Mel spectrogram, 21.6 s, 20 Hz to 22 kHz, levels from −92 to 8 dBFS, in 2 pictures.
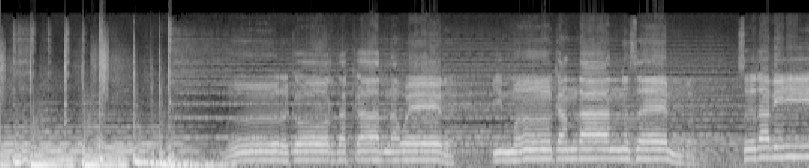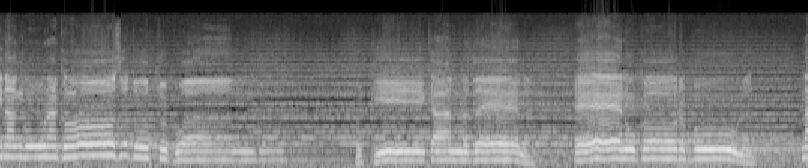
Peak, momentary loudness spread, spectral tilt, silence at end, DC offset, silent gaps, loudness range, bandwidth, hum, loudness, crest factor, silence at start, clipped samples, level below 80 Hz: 0 dBFS; 14 LU; -5.5 dB/octave; 0 s; under 0.1%; none; 4 LU; 15 kHz; none; -10 LUFS; 10 dB; 0 s; 0.3%; -22 dBFS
